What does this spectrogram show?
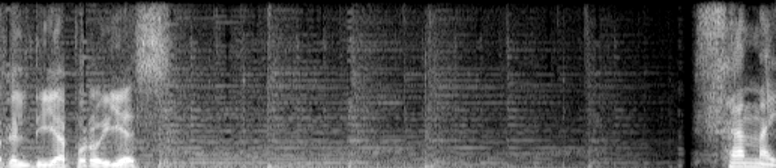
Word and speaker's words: samay: de vídeos en la que te enseñamos a pronunciar algunas palabras en quechua así que nuestra palabra del día por hoy es shamah y shamah y shamah la palabra quechua sana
